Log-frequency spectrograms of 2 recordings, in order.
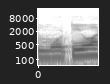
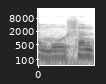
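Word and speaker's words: motion: टी आईन का शन अब मोटव नहीं पढ़ेंगे मोशन पढ़ेंगे है ना इस प्रकार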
